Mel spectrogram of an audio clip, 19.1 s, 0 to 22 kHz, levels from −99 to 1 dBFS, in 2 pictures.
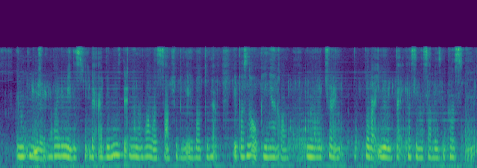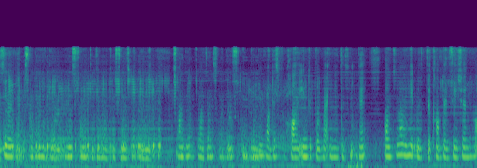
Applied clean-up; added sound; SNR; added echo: neural separator model SepFormer DNS4.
